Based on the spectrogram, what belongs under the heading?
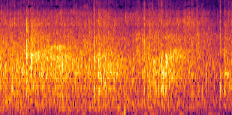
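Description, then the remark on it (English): A large audience claps together at a sermon in a dense, steady wash of applause that holds evenly throughout the short moment, with no voices standing out. “come on, let's clap together and just, we're moving our faith over to the Lakers.”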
